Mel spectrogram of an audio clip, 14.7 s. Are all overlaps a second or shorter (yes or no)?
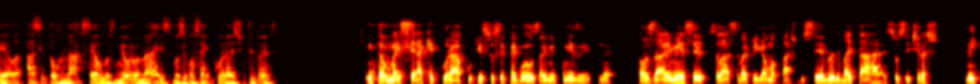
yes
